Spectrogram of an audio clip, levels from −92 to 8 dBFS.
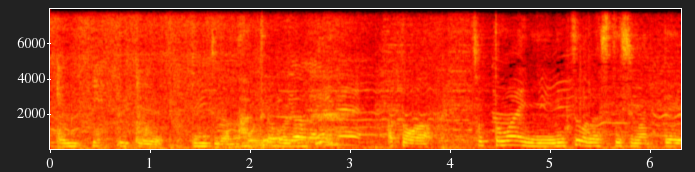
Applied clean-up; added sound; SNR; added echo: none; none; none; none.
